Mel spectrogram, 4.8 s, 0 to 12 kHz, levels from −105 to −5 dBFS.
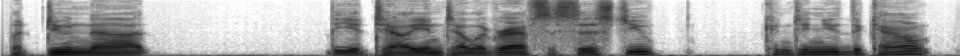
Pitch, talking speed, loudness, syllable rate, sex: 115 Hz, 140 wpm, -17 LUFS, 5.6 syllables/s, male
